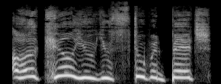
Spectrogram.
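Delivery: very loud, high murderous yell; husband yelling threats at his wife. A narrator's reading. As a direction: threaten to kill her. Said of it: "Charlie yelled".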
